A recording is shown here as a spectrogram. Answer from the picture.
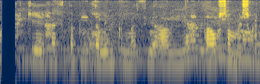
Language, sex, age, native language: Icelandic, other, 12, Icelandic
